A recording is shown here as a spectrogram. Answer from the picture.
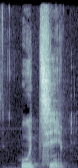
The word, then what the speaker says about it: outil: The challenge is that when you're reading it, there's a final L. Outil. O-U-T-I-L. And you might be tempted to pronounce that L. But no, you should not do that. It's un outil. Pretend the L is not there.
